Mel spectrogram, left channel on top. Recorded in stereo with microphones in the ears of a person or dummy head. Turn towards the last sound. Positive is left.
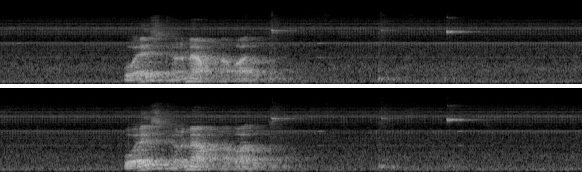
turn(degrees=60)  # may be behind; listen again after turning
